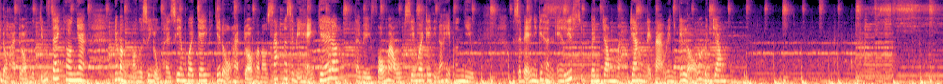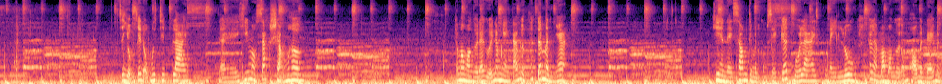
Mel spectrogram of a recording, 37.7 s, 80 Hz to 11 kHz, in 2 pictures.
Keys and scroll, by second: 0.1 shift+super+v.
